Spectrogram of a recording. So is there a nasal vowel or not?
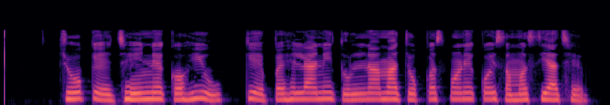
yes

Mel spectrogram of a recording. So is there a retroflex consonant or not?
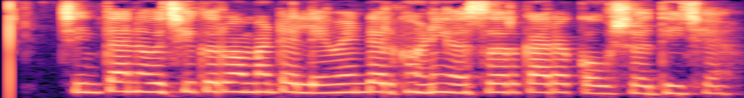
yes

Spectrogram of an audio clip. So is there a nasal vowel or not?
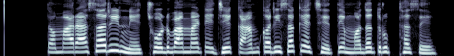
no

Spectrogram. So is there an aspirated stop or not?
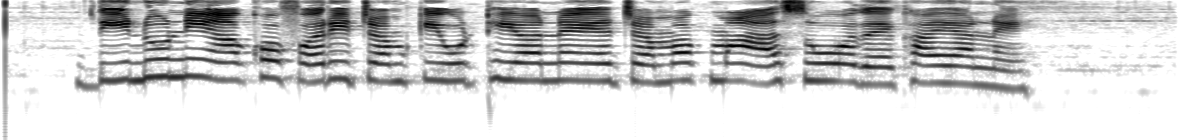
yes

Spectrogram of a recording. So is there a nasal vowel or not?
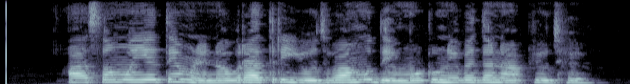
yes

